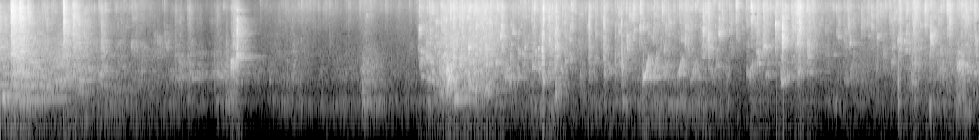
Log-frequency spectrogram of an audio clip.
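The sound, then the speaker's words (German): A river current swollen with meltwater rushes steadily, a broad hiss of flowing water that swells and eases, with occasional small knocks and clinks mixed into the flow; small ice floes still drift on the river. “Die Strömung kommt vom Schmelzwasser, es treiben noch einzelne kleine Eisschollen auf dem Fluss.”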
